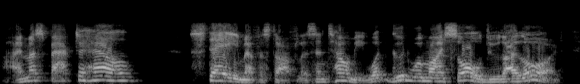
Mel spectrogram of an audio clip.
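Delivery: reading a scene aloud with mild character voices; dramatic play reading. Acted. Teacher reading Faustus to the class, lightly acted. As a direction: read it like a stage script for class, lightly acted.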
